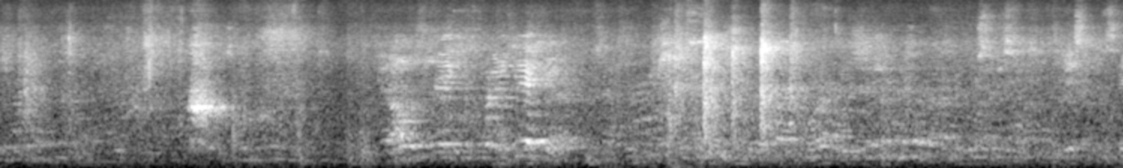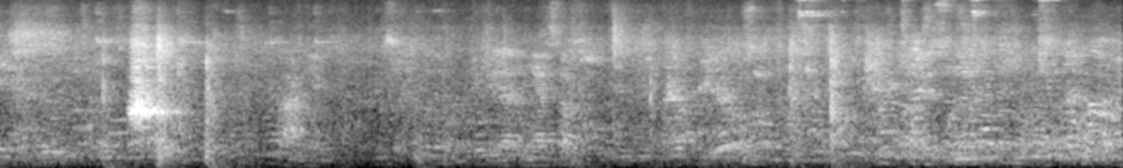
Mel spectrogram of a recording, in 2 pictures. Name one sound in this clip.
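Several people talk at once in a large echoing hall.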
